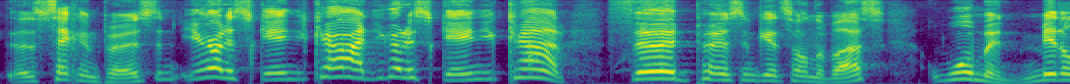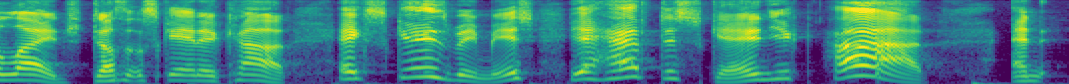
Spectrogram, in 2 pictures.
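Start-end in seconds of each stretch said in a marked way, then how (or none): 0.9-2.8 exasperated bus driver. Retold or imitated. Bus driver scolding another passenger, high exasperated order. 7.0-10.0 exasperated bus driver. Retold or imitated. Bus driver scolding another passenger, high exasperated order.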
